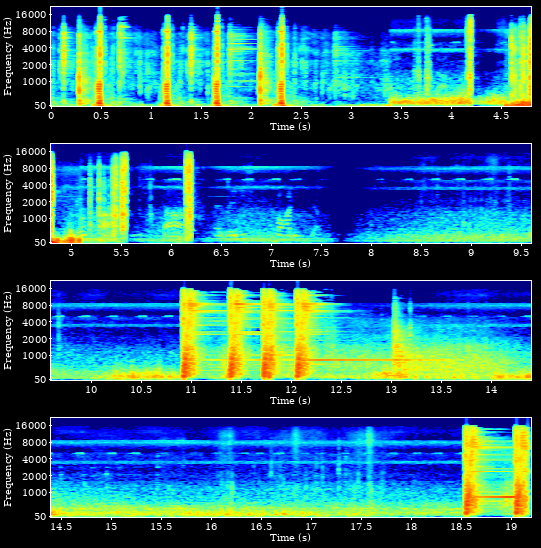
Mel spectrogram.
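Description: Gunshots crack in quick bursts outdoors.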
